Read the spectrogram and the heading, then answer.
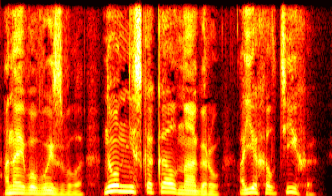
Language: Russian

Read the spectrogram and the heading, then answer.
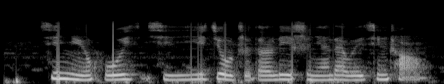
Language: Chinese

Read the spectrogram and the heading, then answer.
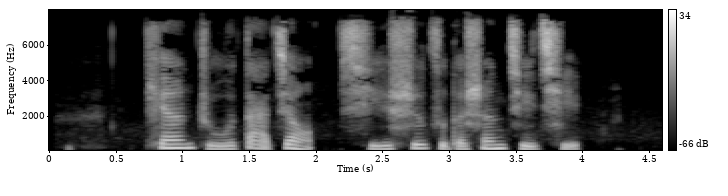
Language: Chinese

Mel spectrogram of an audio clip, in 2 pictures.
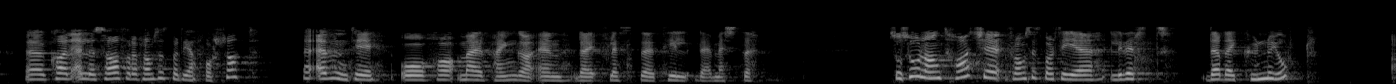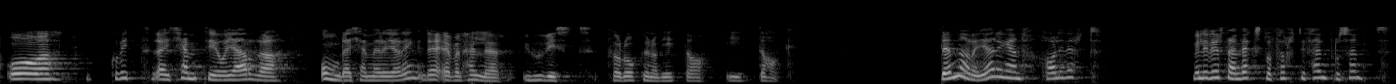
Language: Norwegian Nynorsk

